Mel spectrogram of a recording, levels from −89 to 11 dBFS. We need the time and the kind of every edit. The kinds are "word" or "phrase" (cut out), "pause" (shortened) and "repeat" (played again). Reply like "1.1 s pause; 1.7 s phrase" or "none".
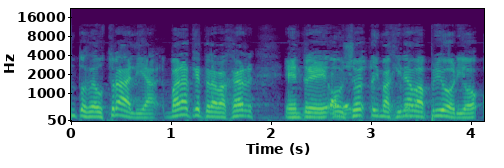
1.2 s word; 3.0 s word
